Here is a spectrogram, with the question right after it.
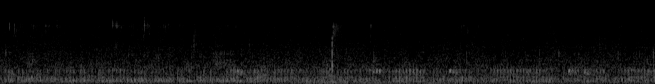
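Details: Domestic cat mother cuddling two kittens named Daisy and Aragon, nearly ten weeks old; continuous soft purring rumble with faint small clicks and rustles.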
